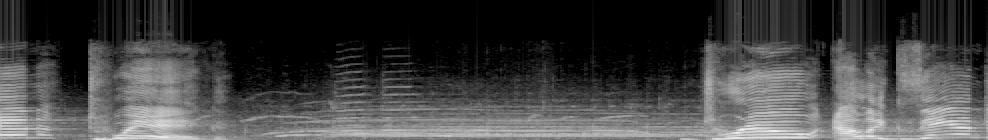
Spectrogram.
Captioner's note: audience cheering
